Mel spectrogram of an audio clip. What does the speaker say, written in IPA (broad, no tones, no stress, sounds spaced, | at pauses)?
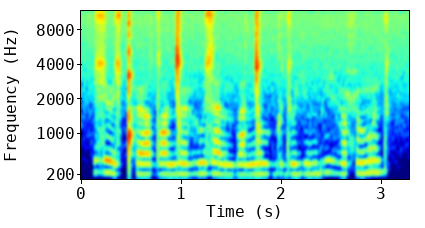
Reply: z ø z ǃʰ œ j dˤ ɛ j ŋ͡ǀ œ̃ ɦ u z a l m b a ŋ͡ǀ u ɡ u d u j i m b i ɦ œ̃ ħ ũ d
